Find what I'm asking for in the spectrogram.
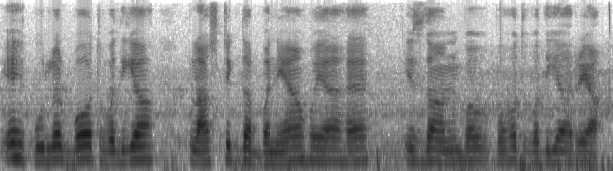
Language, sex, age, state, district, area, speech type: Punjabi, female, 60+, Punjab, Mohali, urban, spontaneous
